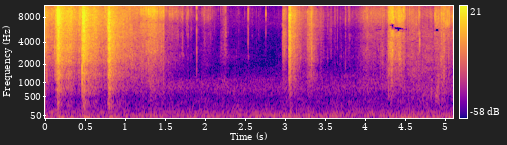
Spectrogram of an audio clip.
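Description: Footsteps crunching through dry fallen leaves: a quick run of crisp crunches in the first second and a half, then quieter, with a few scattered crackles and another soft crunch or two near the end.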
